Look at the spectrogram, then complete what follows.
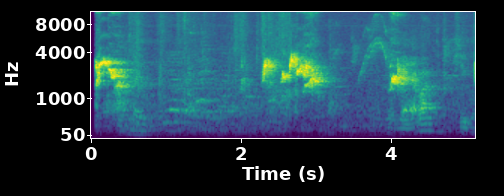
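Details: Red-whiskered bulbul singing short, loud warbled phrases that sweep down from high to middle pitch, separated by pauses, over a faint murmur of other sounds.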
